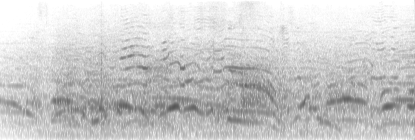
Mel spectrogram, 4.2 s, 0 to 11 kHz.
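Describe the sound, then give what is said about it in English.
A dense wash of overlapping voices from a crowd of thousands at a rally on the Ellipse, a grassy area where President Trump is speaking, at noon on Wednesday, January 6th; steady and fairly loud throughout, with no single speaker standing out, just continuous chatter and murmuring from many people outdoors. “Media will not show the magnitude of this crowd.”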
